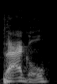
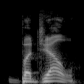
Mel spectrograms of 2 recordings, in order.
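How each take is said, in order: First: The second syllable does not sound like gel. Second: The second syllable sounds like the word gel. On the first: The speaker calls it wrong. "But not bagel" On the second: The speaker calls it right. "I would think about gel, as in gel for my hair, and I'd call it bagel"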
